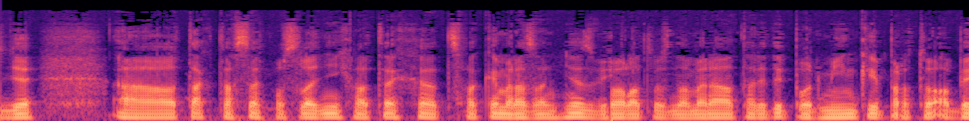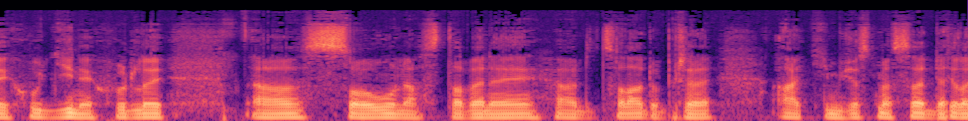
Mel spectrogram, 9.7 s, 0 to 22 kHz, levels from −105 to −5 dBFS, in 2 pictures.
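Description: At 3.04 s and 9.57 s, damaged data in the compressed stream makes the decoder lose frame sync, giving brief blips seen as thin broadband spectrogram streaks and waveform discontinuities.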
